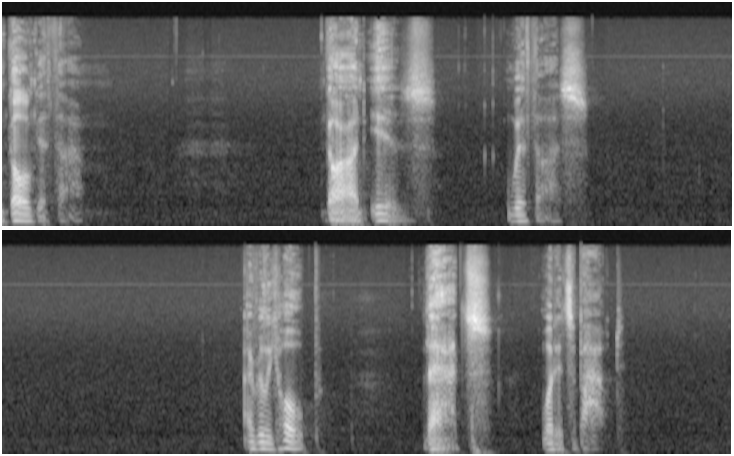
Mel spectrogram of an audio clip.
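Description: A middle-aged man speaks slowly and calmly into a microphone, with long pauses.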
